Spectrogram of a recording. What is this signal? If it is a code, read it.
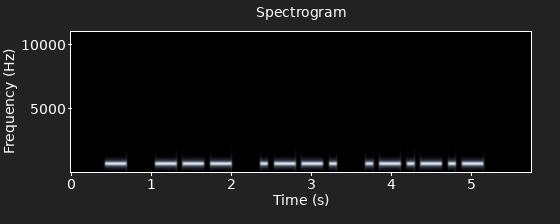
Morse code, heard as a keyed tone, about 14 wpm, spaced as for 12 wpm, 680 Hz. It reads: TOP.
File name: Morsekurs / Witze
